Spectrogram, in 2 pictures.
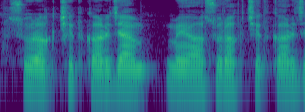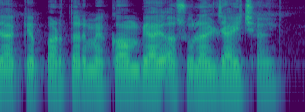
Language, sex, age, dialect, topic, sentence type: Magahi, male, 18-24, Western, banking, statement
